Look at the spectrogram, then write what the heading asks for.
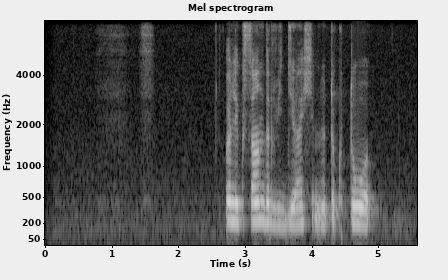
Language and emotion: Russian, sad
